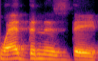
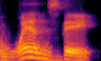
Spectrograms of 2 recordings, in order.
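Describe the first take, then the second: First: The middle D sound is pronounced. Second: The middle D sound is silent. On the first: The speaker calls it wrong. "não Wednesday" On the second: The speaker calls it right. "É Wednesday. Então aquele D, ele é anulado na pronúncia"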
